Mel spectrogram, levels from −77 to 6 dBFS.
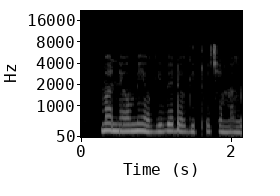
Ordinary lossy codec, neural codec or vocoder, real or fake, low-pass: none; vocoder, 44.1 kHz, 128 mel bands every 512 samples, BigVGAN v2; fake; 7.2 kHz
